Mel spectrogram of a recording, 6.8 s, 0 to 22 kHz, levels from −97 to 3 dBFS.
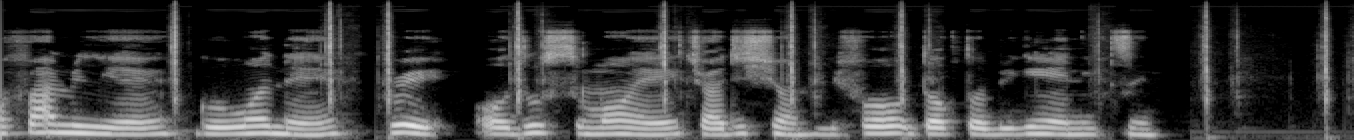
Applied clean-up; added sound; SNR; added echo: none; Scissors; 14 dB; none.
